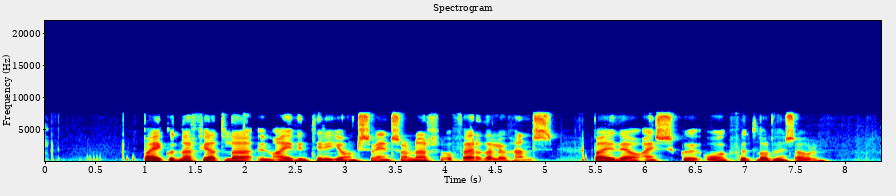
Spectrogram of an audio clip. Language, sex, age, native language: Icelandic, female, 40-49, Icelandic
